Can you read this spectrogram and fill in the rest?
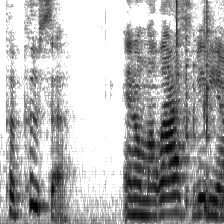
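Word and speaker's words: pupusa: around oh well i told him and i pronounced it wrong it is papuso on our last video we went to peppy's party and we had for the first time it's an el salvadorian dish called papoosa and on my last video i pronounced it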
